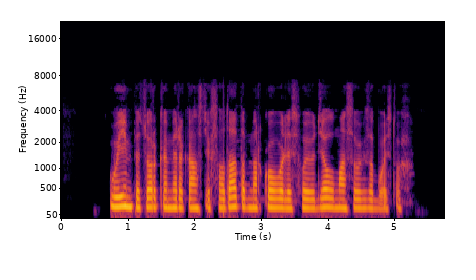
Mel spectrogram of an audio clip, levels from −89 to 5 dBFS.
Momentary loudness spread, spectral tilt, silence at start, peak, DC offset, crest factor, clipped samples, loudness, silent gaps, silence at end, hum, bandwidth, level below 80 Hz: 9 LU; -9 dB/octave; 0.75 s; -2 dBFS; under 0.1%; 18 dB; under 0.1%; -18 LUFS; none; 0.55 s; none; 6.8 kHz; -54 dBFS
